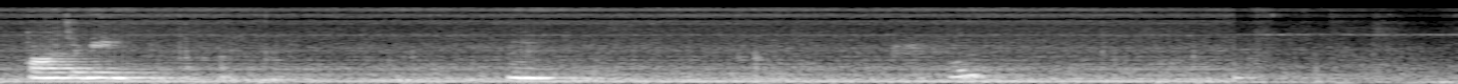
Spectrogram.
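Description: Water bubbles and boils in a pot.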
